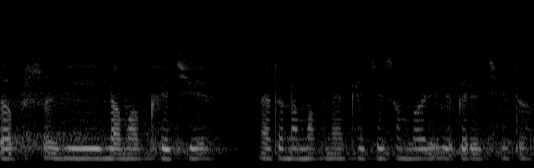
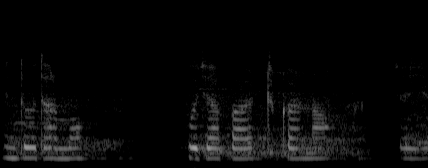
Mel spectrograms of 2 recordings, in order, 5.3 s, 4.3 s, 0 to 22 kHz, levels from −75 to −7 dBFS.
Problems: low volume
